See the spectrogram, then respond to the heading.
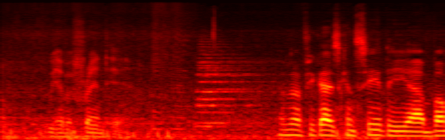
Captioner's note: bee buzzes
